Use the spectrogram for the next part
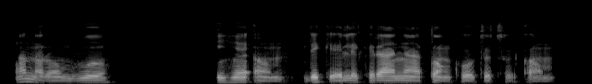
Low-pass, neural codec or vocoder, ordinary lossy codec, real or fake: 7.2 kHz; none; MP3, 64 kbps; real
